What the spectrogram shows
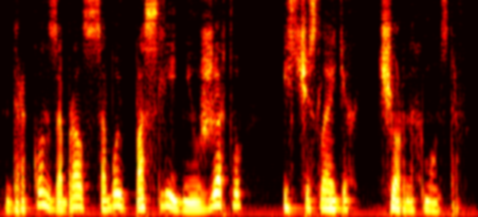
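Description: A man narrating an audiobook in an even, measured reading voice. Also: medium pitch, husky. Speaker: audiobook reader. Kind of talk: scripted narration.

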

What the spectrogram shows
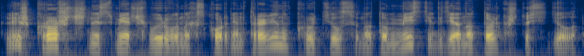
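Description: A man narrating a fan audiobook in an expressive storytelling manner. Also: mid-range voice, fast, no echo, clean studio sound.

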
